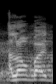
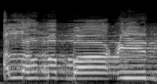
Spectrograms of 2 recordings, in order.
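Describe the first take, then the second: First: The second word is said like 'bait'. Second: The second word is said like 'ba'id'. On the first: It asks for distance from one's house. The speaker calls it wrong. "আল্লাহুম্মা বাইত বাইনি নাই" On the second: It asks for distance from one's sins. The speaker calls it right. "কি আছে? আল্লাহুম্মা বাঈদ"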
